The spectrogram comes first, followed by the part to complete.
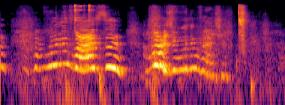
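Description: A Siberian Husky gives an excited welcome howl as its owner comes home. Two warbling, voice-like phrases rise and wobble before sliding downward, with a short sharp sound at the end.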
